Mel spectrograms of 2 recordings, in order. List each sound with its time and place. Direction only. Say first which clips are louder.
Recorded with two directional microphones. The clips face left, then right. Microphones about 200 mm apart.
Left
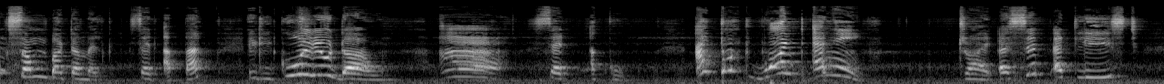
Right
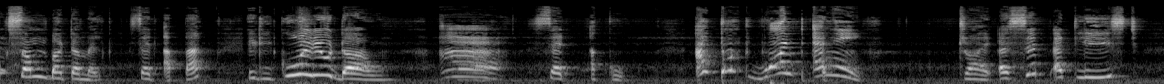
0.0 s a woman's voice: right 4 dB; 30° right (ahead or behind)
6.9 s a sound: right 5 dB; 30° right (ahead or behind)
9.6 s a woman's voice: right 4 dB; 35° right (ahead or behind)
